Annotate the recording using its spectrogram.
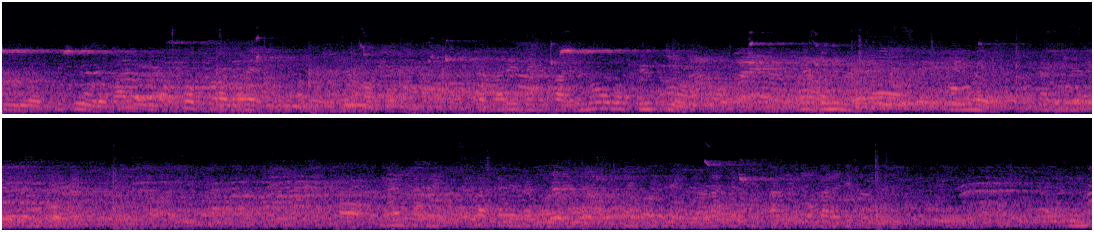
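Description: Shoes squeak sharply on a hard floor.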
